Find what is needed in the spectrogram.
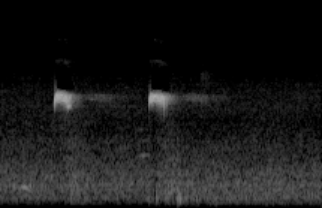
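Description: Drum major's whistle blown twice in short, loud blasts about a second and a quarter apart, each a steady shrill tone: the cue to the marching band just before it starts playing.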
